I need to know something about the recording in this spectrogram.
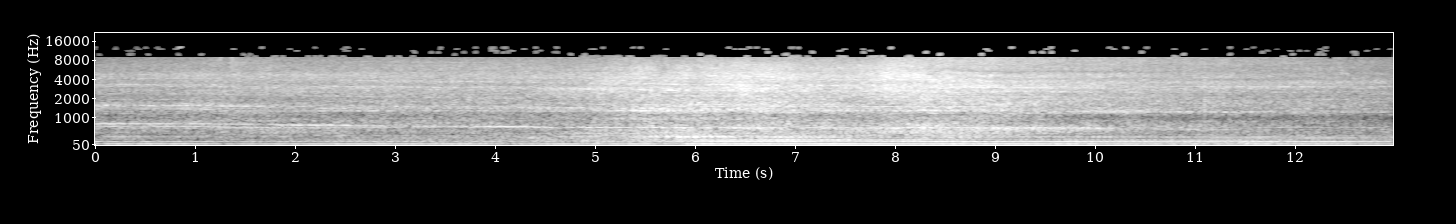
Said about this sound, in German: So, ich habe jetzt gerade mal den fröhlichen Landwirt vorbeigelassen, der hier auf seinem landwirtschaftlichen Fahrzeug an mir vorbeigefahren ist und laut ist.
